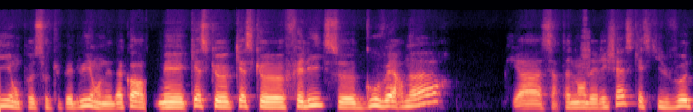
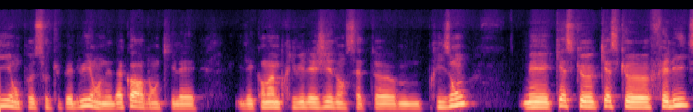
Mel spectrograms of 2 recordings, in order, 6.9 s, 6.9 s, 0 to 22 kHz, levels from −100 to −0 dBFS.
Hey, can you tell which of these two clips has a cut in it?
first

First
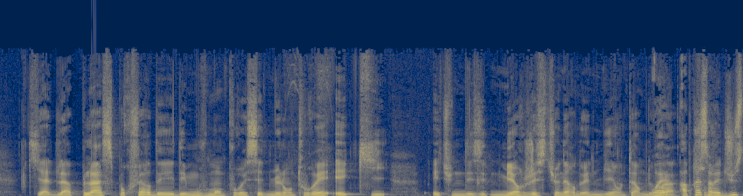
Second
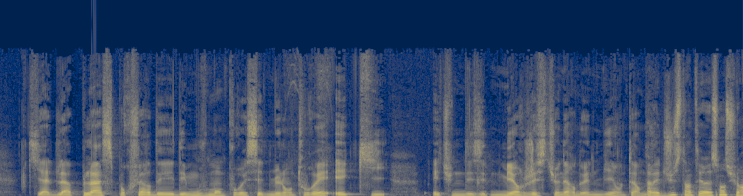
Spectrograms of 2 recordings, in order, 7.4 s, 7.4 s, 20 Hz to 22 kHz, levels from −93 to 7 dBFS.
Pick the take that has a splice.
second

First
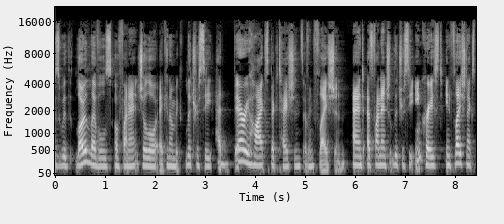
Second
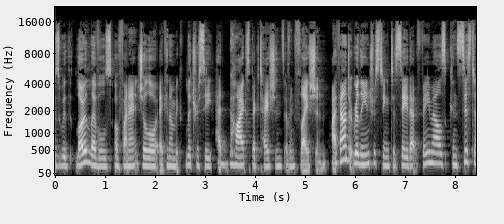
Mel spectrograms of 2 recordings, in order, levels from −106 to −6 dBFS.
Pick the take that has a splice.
second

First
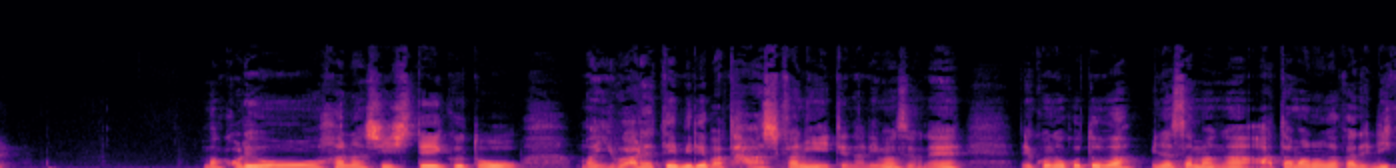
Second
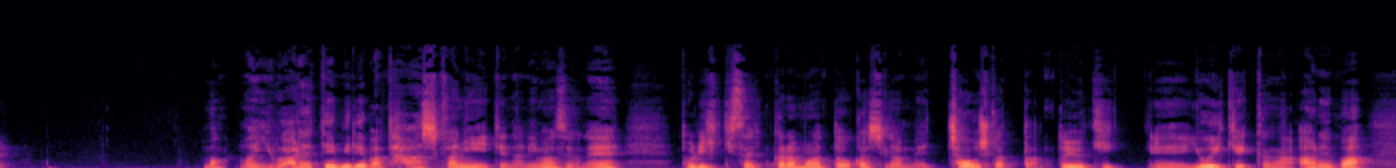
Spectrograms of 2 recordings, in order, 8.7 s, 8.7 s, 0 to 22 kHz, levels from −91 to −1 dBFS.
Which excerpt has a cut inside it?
second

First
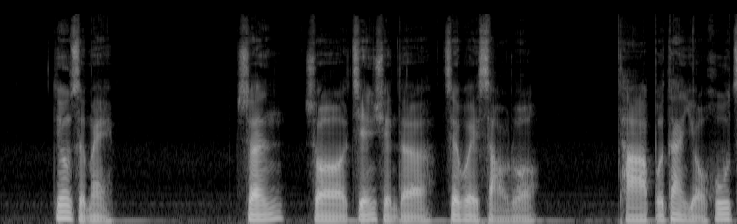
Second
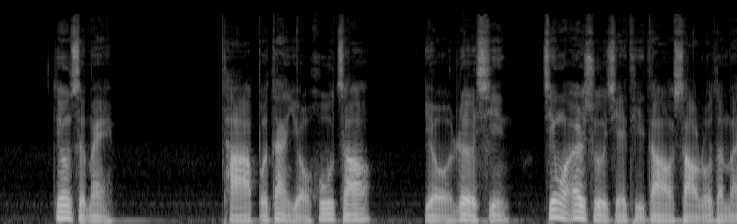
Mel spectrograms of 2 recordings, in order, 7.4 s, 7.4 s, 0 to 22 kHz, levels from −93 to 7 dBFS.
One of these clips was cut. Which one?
second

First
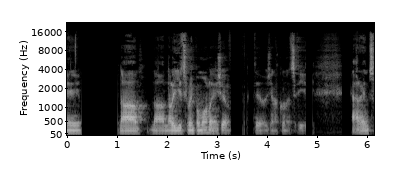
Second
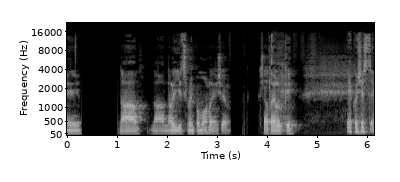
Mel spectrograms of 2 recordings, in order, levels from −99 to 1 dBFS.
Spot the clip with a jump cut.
first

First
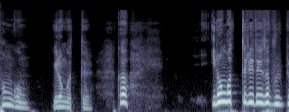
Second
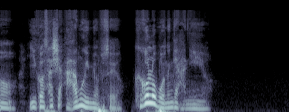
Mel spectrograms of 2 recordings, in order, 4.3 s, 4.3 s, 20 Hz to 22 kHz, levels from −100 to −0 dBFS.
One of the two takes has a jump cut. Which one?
second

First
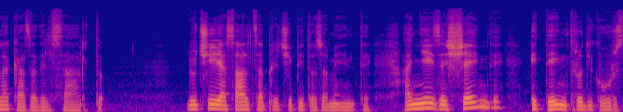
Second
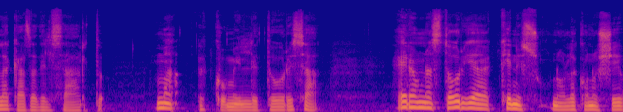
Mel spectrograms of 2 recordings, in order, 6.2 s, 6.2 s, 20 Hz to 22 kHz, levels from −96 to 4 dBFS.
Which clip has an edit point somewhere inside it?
second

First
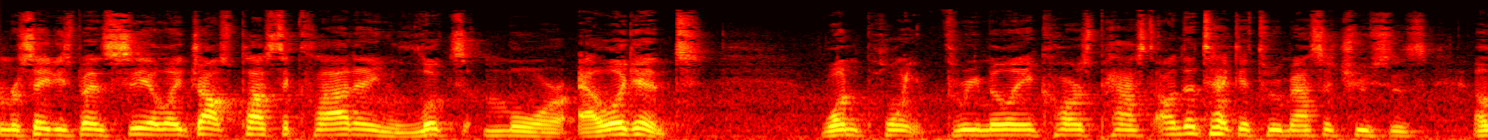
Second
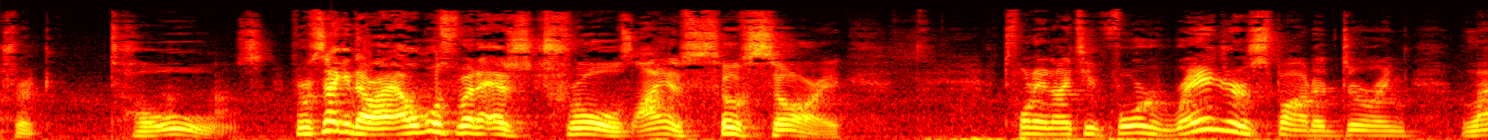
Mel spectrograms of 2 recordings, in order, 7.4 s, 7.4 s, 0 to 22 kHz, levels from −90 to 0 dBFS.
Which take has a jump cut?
second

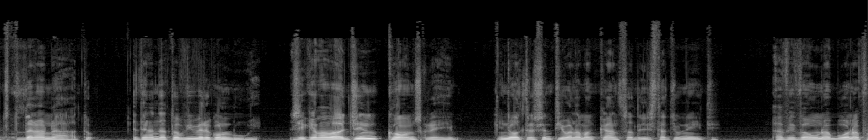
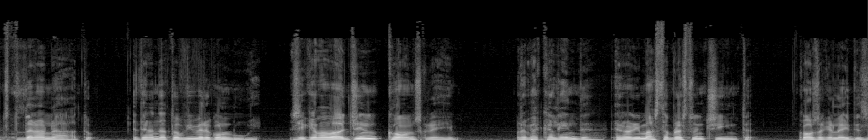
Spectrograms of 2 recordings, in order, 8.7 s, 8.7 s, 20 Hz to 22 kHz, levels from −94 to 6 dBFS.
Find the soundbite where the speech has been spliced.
first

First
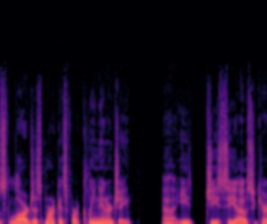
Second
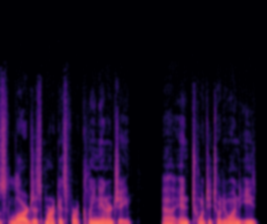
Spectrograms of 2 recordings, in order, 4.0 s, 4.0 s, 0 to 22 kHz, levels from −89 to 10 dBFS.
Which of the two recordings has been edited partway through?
first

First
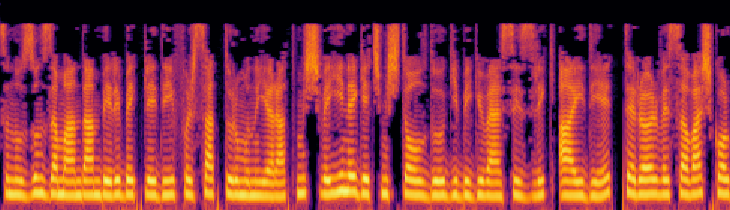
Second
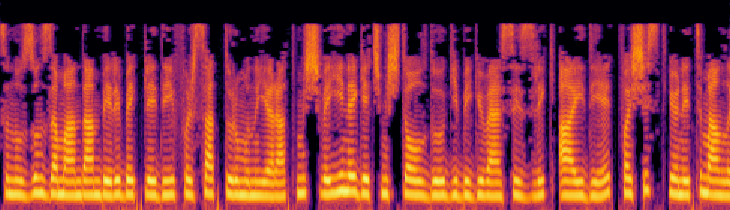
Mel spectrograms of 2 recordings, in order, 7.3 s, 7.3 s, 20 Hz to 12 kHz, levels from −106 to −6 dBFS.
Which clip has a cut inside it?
second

